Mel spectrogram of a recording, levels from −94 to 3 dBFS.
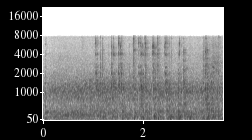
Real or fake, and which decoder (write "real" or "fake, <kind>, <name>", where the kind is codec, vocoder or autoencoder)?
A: fake, vocoder, BigVGAN v2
